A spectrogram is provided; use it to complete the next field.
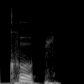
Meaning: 1. two partners in a romantic or sexual relationship 2. a force couple; a pure moment 3. an ordered pair 4. an accessory used to tightly attach two animals next to each other by the neck
- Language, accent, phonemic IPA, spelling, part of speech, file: French, France, /kupl/, couple, noun, Fr-fr-couple.ogg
